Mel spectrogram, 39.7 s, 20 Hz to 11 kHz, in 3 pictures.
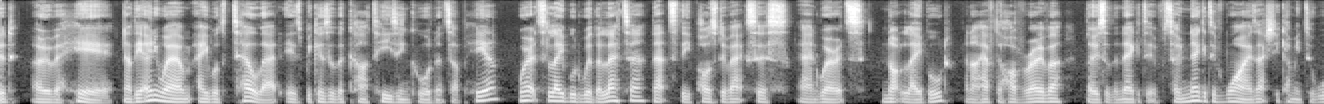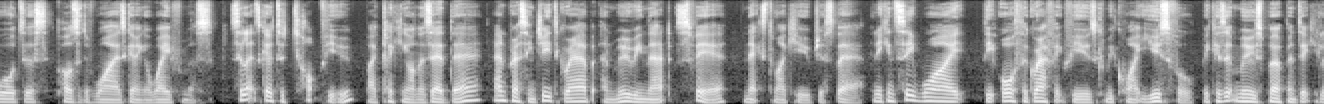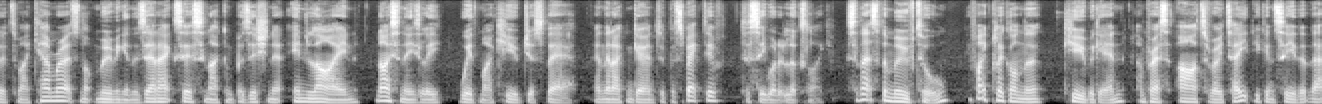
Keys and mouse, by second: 16.5 click, 18.2 g, 20.7 click, 31.4-32.5 middle drag, 37.0 click, 38.2 r.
